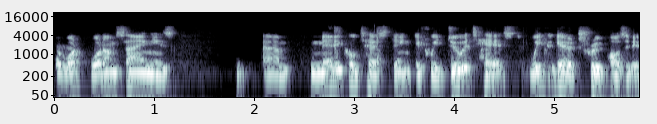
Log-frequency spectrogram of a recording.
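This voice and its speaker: In an Australian accent, a man talks at a moderate pace and medium pitch with ordinary pitch variation. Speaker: medical doctor, young-earth creationist debater. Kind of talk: debate.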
